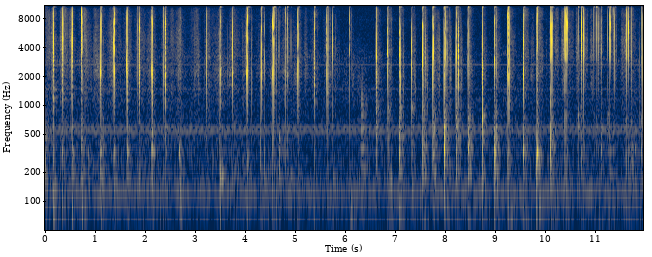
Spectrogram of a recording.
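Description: Rainbow shot glasses are tapped and fidgeted with in a steady run of bright, sharp clinks with a slight knock, each dying away almost at once. A quiet low hum sits beneath the taps throughout.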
